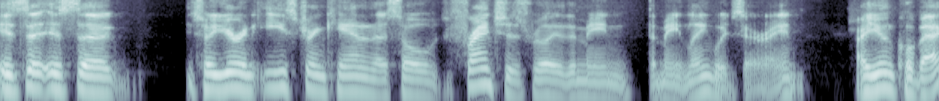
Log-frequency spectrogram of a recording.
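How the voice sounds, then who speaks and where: Speaking at a fairly quick pace in an Upper Midwest accent, the voice has lively intonation and big swings in loudness. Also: man, medium pitch for a man. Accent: Upper Midwest American. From US Midwest (Northern Minnesota). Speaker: podcast host. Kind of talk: interview.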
